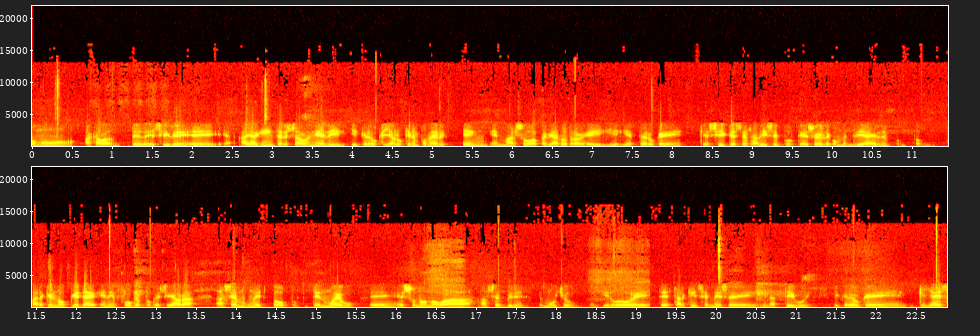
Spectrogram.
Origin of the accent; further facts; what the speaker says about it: Cuba; yo soy cubano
